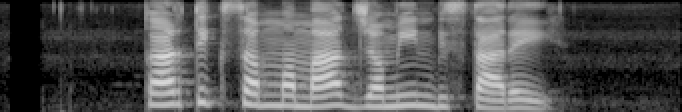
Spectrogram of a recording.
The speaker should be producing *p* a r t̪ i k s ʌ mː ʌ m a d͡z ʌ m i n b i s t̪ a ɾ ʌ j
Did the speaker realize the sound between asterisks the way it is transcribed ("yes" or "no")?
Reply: no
